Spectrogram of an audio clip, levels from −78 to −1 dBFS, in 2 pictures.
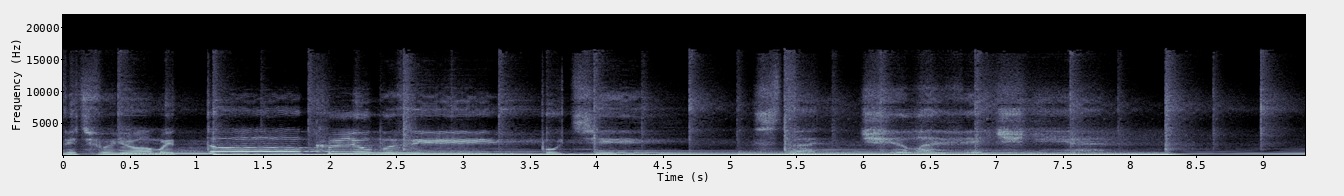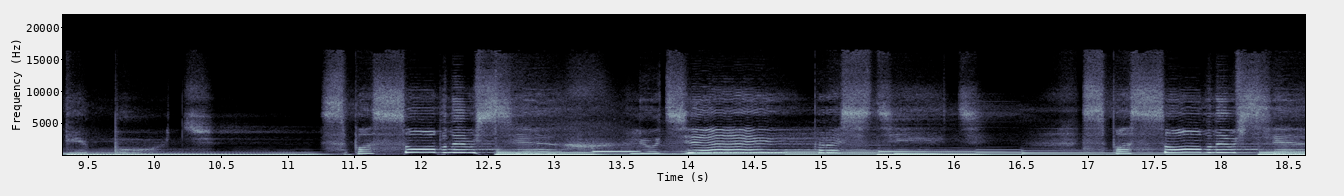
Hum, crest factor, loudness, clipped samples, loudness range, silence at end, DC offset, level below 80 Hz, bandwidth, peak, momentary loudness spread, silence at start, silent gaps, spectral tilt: none; 10 dB; -17 LUFS; under 0.1%; 5 LU; 0 s; under 0.1%; -18 dBFS; 15.5 kHz; -4 dBFS; 10 LU; 0 s; none; -6 dB/octave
